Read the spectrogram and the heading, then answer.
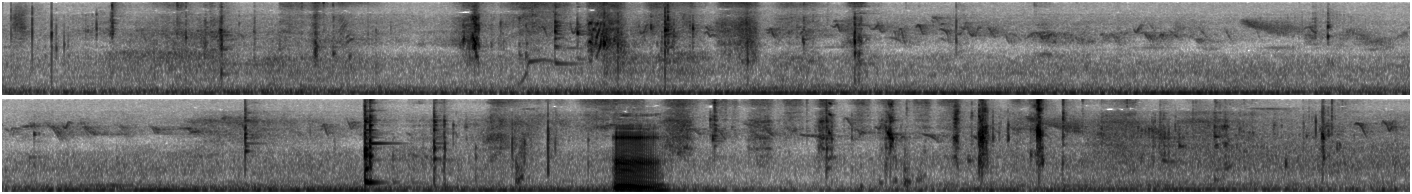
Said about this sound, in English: I'm going to need to stop here and get a drink of water.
